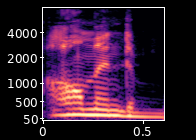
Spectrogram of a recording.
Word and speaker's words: almond: By the way, I'm a silent L person. I say almond. Some people say almond and pronounce the L.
